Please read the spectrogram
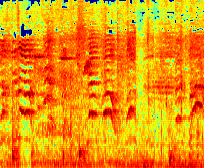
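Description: Children's high voices chattering and calling, in many short rising and falling calls.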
